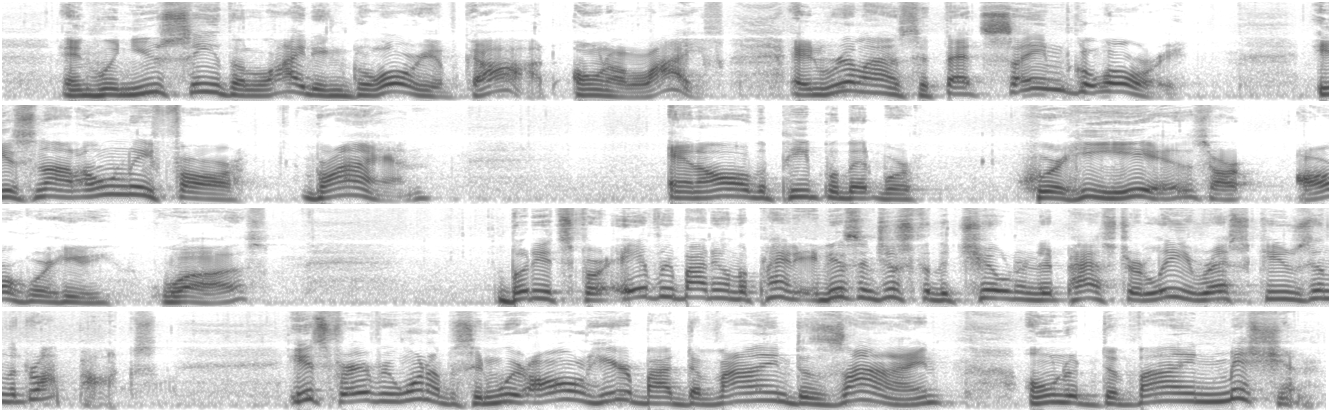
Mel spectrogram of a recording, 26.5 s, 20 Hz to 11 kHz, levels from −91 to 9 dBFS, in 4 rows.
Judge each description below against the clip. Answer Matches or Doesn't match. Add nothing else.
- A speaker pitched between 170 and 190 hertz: Matches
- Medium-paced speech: Matches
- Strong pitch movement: Matches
